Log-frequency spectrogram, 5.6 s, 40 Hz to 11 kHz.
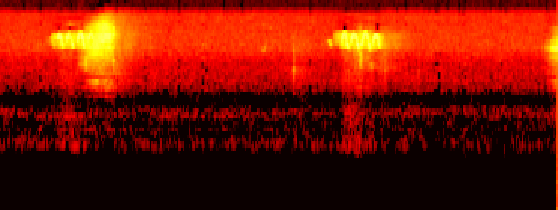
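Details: Barn owl owlets in a nest box with seven chicks, recorded 15 March 2024: two harsh, rasping hisses, each under a second long, separated by about two seconds of quiet.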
